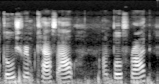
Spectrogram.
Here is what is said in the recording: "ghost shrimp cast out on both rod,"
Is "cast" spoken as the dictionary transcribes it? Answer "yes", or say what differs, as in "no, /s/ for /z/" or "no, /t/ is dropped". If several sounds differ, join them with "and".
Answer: no, /t/ is dropped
